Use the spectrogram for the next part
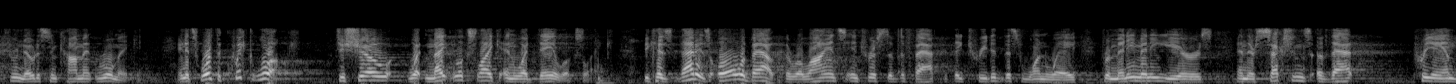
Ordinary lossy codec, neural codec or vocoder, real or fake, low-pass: AAC, 48 kbps; none; real; 5.4 kHz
